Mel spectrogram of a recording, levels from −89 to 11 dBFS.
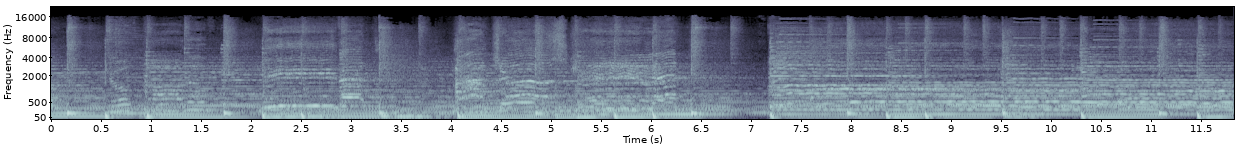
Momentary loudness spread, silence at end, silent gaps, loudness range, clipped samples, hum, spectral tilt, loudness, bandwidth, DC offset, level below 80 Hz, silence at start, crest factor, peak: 4 LU; 0 s; none; 1 LU; under 0.1%; none; -4.5 dB/octave; -15 LUFS; 17 kHz; under 0.1%; -22 dBFS; 0 s; 14 dB; 0 dBFS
